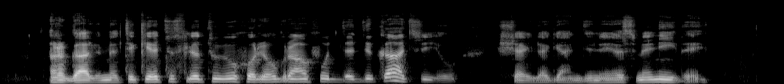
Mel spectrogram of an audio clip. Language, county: Lithuanian, Marijampolė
